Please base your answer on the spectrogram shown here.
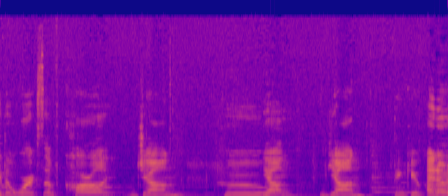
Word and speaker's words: Jung: they did study the works of Carl Jung Yong Yong thank you I know it is spelt at the Jayla so Carl Jung he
